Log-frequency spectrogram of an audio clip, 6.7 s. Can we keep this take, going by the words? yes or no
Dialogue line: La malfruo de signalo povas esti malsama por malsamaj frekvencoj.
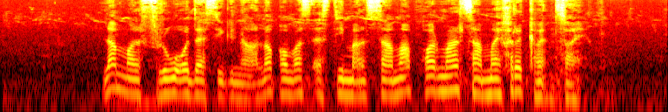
yes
